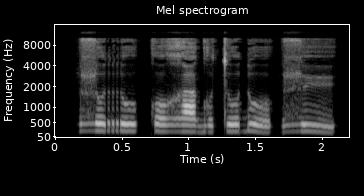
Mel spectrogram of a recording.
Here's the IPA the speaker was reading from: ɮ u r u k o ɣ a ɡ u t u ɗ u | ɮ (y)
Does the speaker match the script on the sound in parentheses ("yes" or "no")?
yes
